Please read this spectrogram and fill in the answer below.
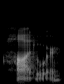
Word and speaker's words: Hador: It looks like Hador, but it's apparently pronounced Hodor.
